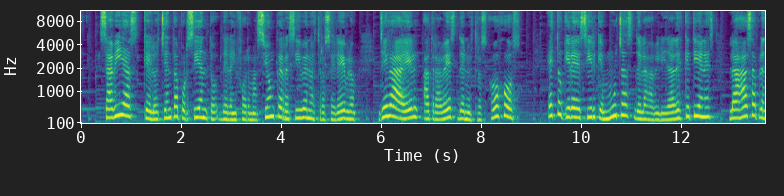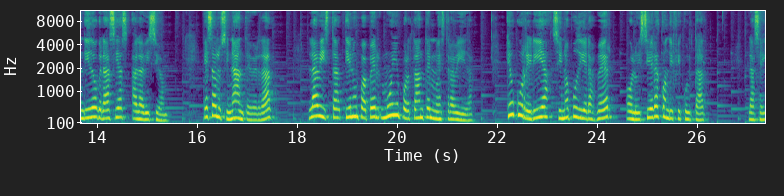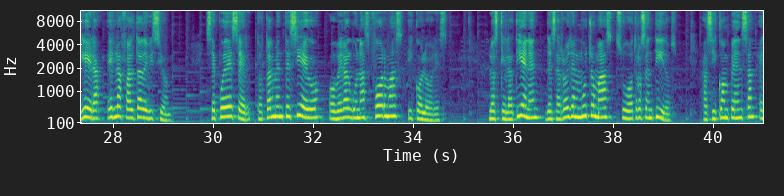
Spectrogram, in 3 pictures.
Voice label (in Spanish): Cuento locutora para niñes; Cuento Aurora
